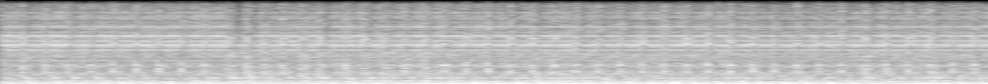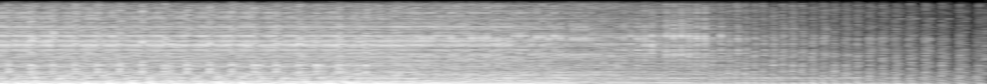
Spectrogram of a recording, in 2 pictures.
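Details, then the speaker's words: Victa two-stroke lawnmower after a new spark plug, plus earlier carburetor needle and fuel cap replacement: crisp, even buzz at a steady speed, then it winds down smoothly and stops; runs normally. "here we now have a good looking mower which is easy to start and we'll start first pull every time"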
